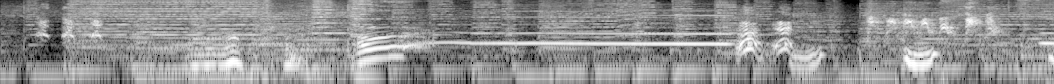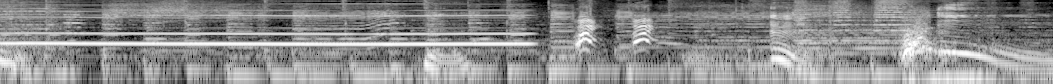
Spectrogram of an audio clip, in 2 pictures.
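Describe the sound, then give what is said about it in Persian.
Dogs bark in a barking contest, with bursts of barks, yips and whimpers scattered over long, steady musical tones, and voices mixed in. “خب حضار محترم، سکاتونو برای مسابقه به صف کنید. من میخوایم بهترین پارس قهرمانانه رو بشنویم.”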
